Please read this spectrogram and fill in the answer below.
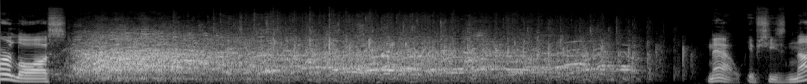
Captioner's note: crowd laughing and clapping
